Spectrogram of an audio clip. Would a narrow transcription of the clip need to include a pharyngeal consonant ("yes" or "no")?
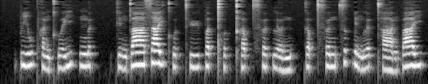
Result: no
